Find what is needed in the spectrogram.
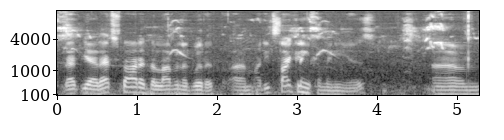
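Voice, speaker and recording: Amid noticeable background noise, a man with a South African accent speaks at a moderate pace with long, frequent pauses. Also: medium pitch for a man, ordinary pitch variation. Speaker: motorbiking podcast host. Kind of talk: casual chat. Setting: outdoors.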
